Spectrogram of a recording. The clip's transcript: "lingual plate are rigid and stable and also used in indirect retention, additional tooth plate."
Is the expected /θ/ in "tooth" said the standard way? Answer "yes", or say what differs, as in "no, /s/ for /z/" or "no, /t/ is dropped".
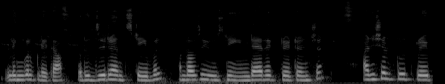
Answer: no, /t/ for /θ/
